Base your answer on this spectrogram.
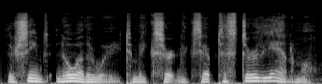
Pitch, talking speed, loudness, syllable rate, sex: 120 Hz, 240 wpm, -16 LUFS, 6.7 syllables/s, male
